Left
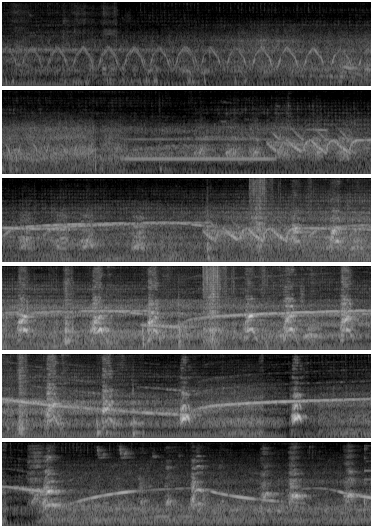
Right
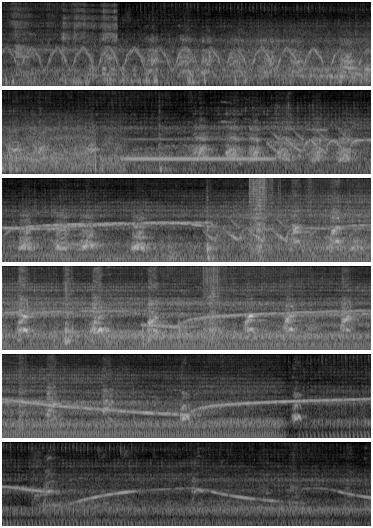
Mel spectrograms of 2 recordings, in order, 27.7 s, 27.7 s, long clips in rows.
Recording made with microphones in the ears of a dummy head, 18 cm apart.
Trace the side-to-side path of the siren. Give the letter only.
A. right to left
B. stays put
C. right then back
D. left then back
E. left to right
A.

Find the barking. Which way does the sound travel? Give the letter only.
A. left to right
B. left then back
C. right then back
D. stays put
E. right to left
E.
